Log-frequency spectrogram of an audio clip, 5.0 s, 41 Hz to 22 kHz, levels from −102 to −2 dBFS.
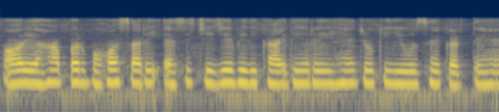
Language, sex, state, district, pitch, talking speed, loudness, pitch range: Hindi, male, Chhattisgarh, Raipur, 210 Hz, 205 wpm, -17 LUFS, 205-215 Hz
